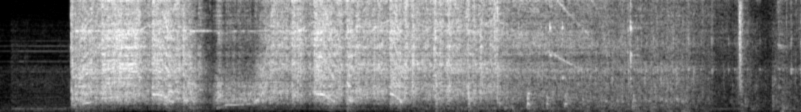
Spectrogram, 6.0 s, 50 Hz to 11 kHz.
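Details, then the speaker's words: First-generation Subaru Crosstrek with a hand-built 2.5L swap, just flashed with a new tune: fires, then runs shaky with stumbles, knock sensor going crazy and excess air in the exhaust; slightly better, unresolved, injectors suspected. "The knock sensor's kind of going crazy. It sounds like there's like a lot more air traveling through the exhaust than there should be."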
